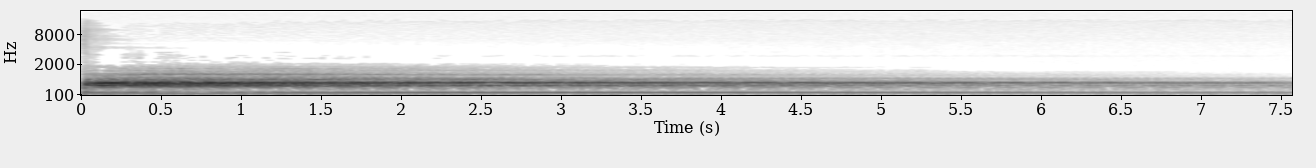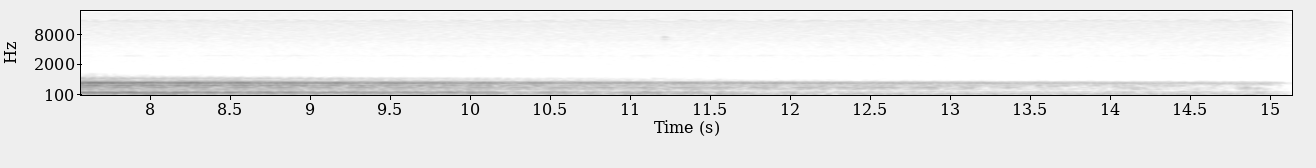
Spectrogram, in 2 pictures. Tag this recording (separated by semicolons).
clean; cymbal; splash; crash; percussion; drums; dry; quality; cymbals; zildjian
